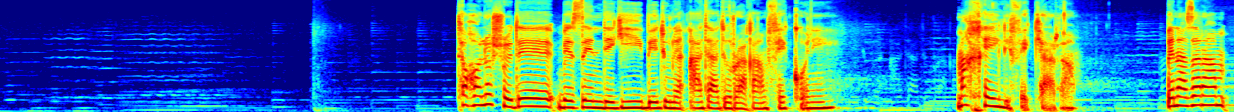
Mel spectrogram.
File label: voice audiobook sher; ghasedak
